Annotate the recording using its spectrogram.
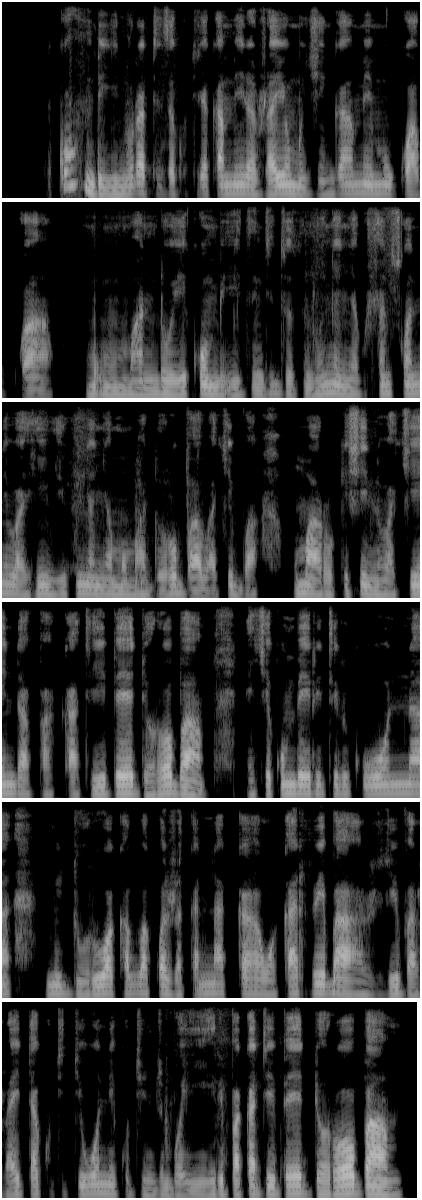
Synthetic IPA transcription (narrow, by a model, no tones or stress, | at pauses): ko̞mbiːno̞ɾatid͡zakutijakamiɾaʐajo̞mud͡ʒiŋɡame̞muɡʱwaɡ̚ʱwa | mumando̞je̞kʰo̞mbiːd͡zindid͡zo̞d͡zino̞ɲaɲaku̥ʃandiswane̞ʋaʒind͡ʒikuɲaɲamumadʱo̞ɾo̞bʱaʋat͡ʃib͡vamumaro̞keʃeniʋat͡ʃie̞ndapakatipedʱo̞ɾo̞ːbʱanet͡ʃe̞kumbe̞ɾitirikuo̞namudʱuɾuwakaʋakwaʐakanakawakare̞ɓaʐirib͡vaʐaitakutitio̞ne̞kutinʐimbo̞iɾipakatipedʱo̞ɾo̞ːbʱa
